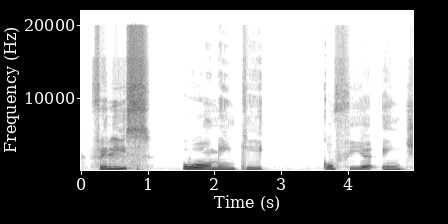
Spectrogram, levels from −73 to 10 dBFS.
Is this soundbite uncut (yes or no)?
yes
